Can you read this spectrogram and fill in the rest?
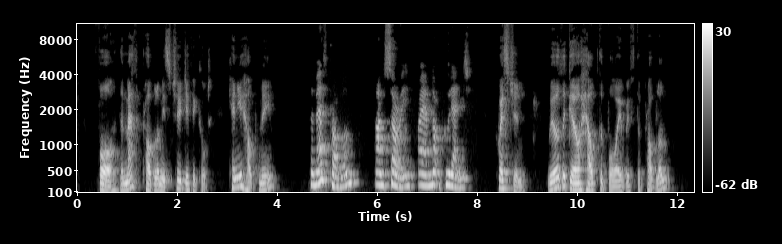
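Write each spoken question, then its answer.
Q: Question, will the girl help the boy with the problem?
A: No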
